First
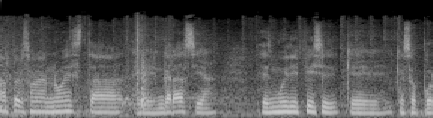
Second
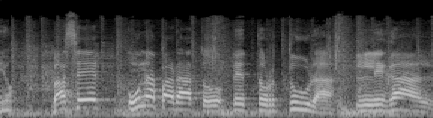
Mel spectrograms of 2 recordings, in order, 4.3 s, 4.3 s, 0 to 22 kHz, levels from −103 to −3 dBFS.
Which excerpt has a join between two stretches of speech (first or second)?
second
